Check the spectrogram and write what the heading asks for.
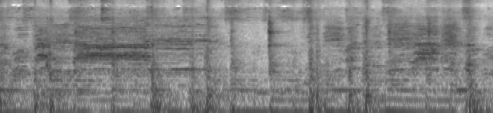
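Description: Folk dance song with group singing over drum beats and a steady deep bass, played for a line dance.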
